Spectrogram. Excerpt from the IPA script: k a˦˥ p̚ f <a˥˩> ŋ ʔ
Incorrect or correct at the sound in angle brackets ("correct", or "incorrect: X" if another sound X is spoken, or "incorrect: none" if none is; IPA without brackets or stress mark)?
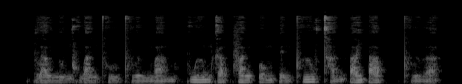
correct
